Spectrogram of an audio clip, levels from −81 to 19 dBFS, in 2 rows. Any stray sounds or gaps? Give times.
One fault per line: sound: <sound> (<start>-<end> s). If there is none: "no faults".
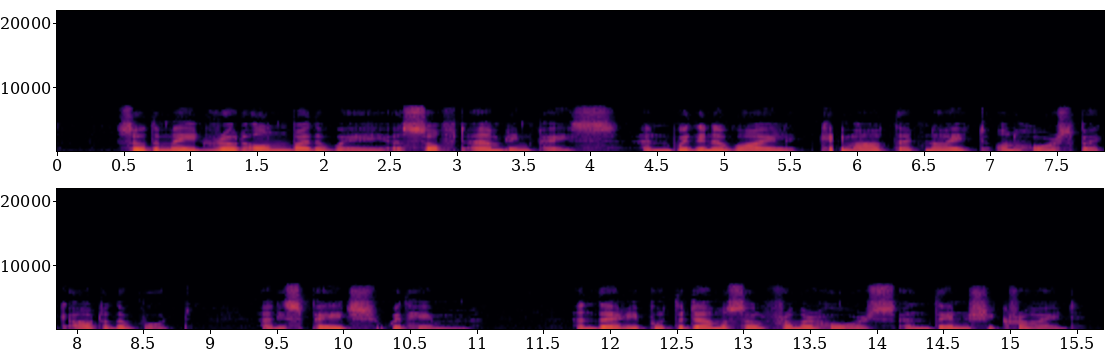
sound: dropout (5.8-5.9 s)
